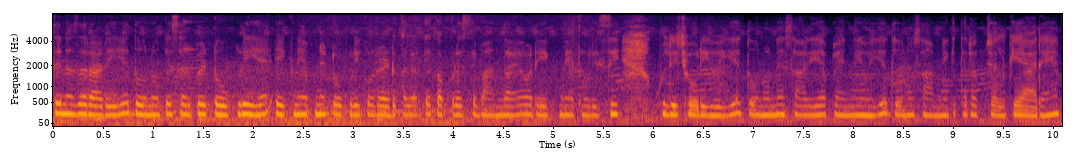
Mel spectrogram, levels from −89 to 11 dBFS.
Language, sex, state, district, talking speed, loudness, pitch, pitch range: Hindi, female, Andhra Pradesh, Guntur, 275 wpm, -18 LUFS, 210 Hz, 200-220 Hz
